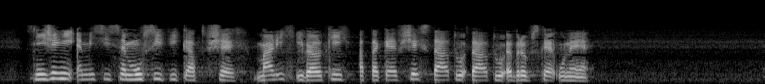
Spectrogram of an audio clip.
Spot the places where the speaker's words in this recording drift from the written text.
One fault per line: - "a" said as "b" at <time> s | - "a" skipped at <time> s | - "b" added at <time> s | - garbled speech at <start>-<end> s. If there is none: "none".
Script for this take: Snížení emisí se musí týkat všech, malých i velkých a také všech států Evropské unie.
- "států" added at 4.6 s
